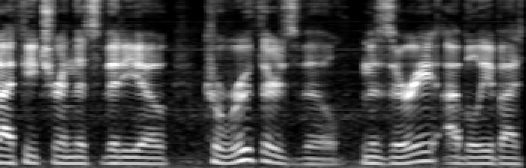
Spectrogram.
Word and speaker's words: Caruthersville: of both towns the first town is called Caruthersville and the second town is pronounced New Madrid both towns are in the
